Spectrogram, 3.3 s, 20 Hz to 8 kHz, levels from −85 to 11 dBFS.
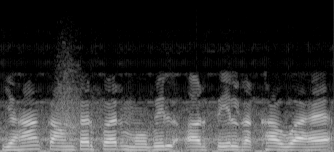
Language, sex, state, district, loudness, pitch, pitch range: Hindi, male, Madhya Pradesh, Katni, -13 LUFS, 170 Hz, 160-175 Hz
